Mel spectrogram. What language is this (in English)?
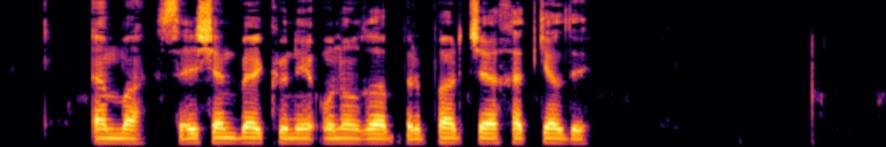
Uyghur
